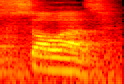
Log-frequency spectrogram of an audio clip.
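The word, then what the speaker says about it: psoas: is one that gets into something called the solas muscle starts with p p s so as the d is silent so this one's kind of awkward to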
